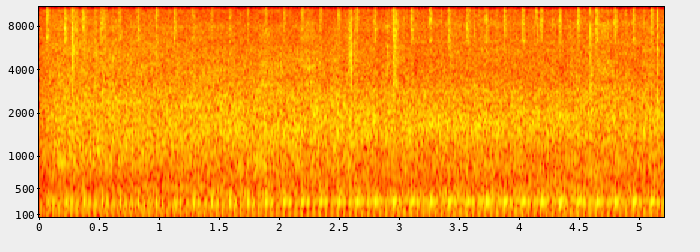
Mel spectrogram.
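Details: BMW E36 petrol engine idling unevenly with a lumpy stumble about twice a second from a misfiring cylinder; checked by pulling spark plug/unplugging coils one at a time.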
